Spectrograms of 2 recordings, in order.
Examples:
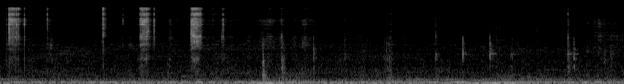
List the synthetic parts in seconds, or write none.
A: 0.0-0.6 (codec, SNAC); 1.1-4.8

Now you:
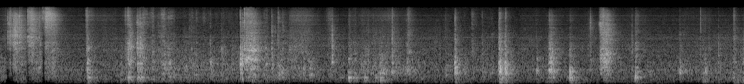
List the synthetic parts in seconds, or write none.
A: 0.0-1.4 (autoencoder, DAC-VAE); 2.9-4.5; 5.2-7.4

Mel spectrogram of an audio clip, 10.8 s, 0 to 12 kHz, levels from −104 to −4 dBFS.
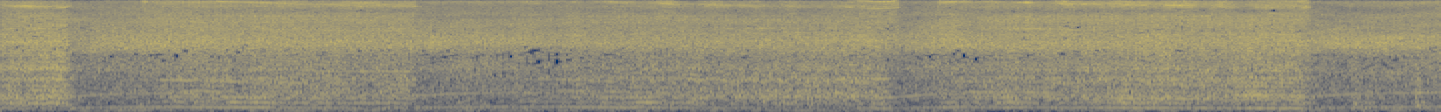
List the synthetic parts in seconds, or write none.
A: none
